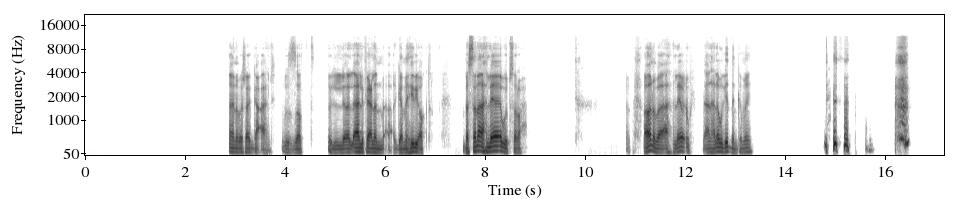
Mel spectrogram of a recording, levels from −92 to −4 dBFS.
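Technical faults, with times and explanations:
8.19 to 8.31 s, short stall from a late packet: a packet arrived late, the jitter buffer ran dry, and the receiver stretched the last sound for about 89 ms until it came. Nothing is lost, unlike a dropout; the sound is held too long with a faint buzz or dip.
12.19 to 12.95 s, jitter buffer speed-up: with surplus audio queued, the receiver cut short pitch-period slices repeatedly, removing roughly a tenth of a second. The speech runs about 10% faster at unchanged pitch, sounding hurried rather than chipmunk-like as with resampling.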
